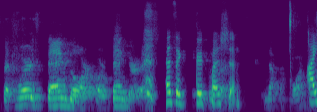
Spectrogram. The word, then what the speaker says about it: Bangor: the lab is and do they say Bangor or Bangor I kind of have picked up Banger I I think that's how they say it I've start I started out saying Bangor but then no one else said that and so just slowly my language has morphed into Banger yeah that's I think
